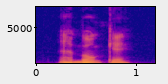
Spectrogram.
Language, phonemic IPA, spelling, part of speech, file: French, /bɑ̃.kɛ/, banquet, noun, Fr-banquet.ogg
- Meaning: banquet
